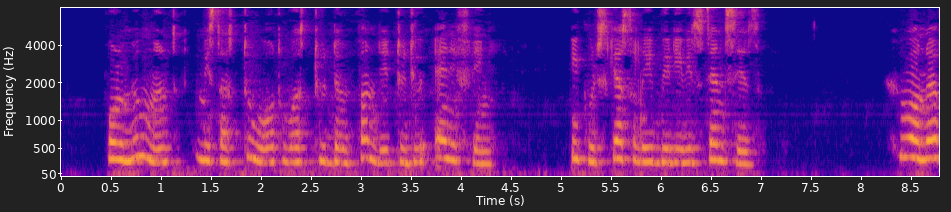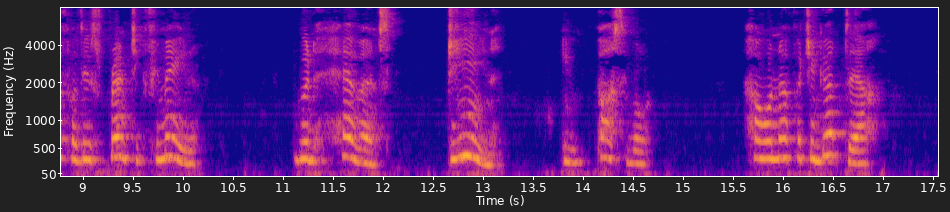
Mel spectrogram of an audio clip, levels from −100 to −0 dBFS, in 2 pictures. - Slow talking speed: Yes, slow, 120 wpm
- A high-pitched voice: Yes, very high, 280 Hz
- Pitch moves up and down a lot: No, average, 4.1 semitones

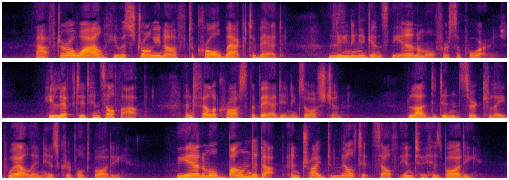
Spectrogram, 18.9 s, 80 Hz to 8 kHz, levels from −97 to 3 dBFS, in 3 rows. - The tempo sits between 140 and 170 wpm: Yes, average, 155 wpm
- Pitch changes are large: No, average, 2.9 semitones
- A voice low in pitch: No, high, 220 Hz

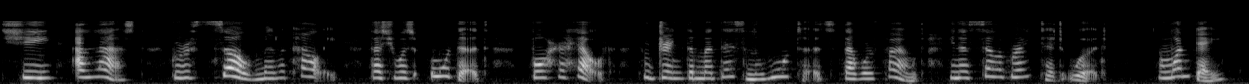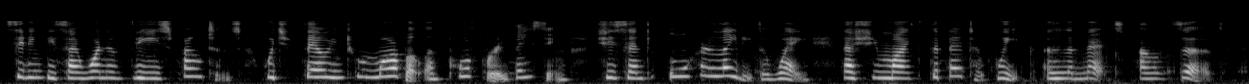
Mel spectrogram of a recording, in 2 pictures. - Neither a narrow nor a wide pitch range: Yes, average, 4.1 semitones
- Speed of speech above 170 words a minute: No, slow, 135 wpm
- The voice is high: Yes, very high, 300 Hz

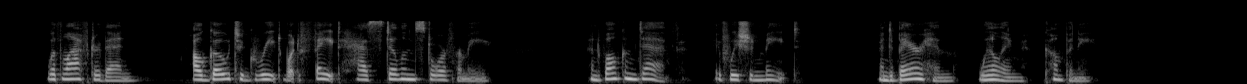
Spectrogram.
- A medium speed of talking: No, slow, 130 wpm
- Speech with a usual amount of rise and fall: Yes, average, 3.6 semitones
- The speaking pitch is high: Yes, high, 215 Hz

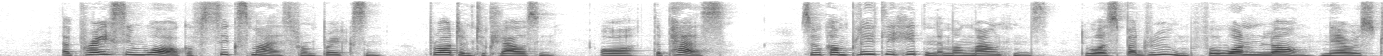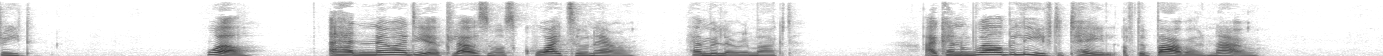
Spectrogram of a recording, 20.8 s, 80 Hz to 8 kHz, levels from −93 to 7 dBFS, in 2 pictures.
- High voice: Yes, high, 235 Hz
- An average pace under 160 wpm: Yes, average, 150 wpm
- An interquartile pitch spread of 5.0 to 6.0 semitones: Yes, average, 5.3 semitones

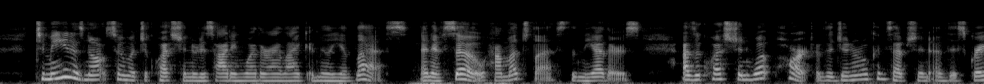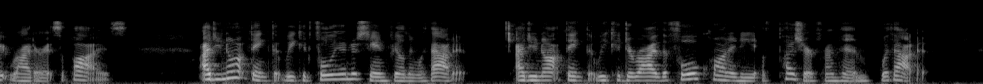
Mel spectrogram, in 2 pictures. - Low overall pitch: No, medium, 185 Hz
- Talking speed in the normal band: No, fast, 210 wpm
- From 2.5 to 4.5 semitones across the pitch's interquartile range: No, average, 5.0 semitones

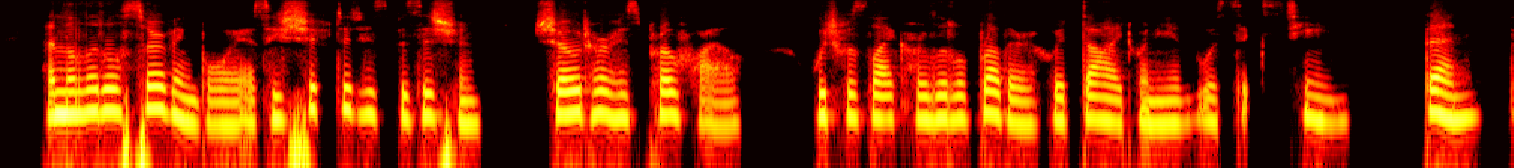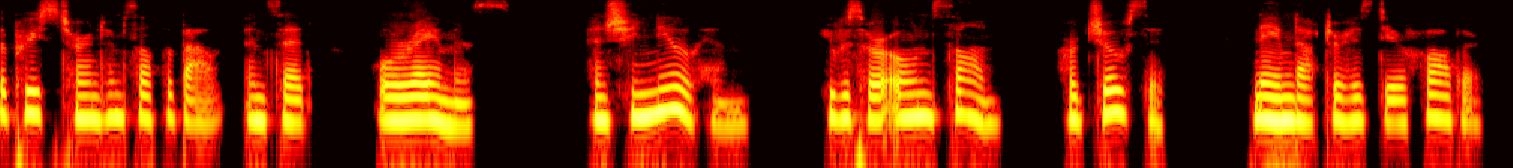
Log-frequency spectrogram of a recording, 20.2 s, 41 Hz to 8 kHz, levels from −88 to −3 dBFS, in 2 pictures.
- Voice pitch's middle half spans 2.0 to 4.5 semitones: Yes, average, 2.9 semitones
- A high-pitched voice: Yes, high, 195 Hz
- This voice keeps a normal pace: Yes, average, 155 wpm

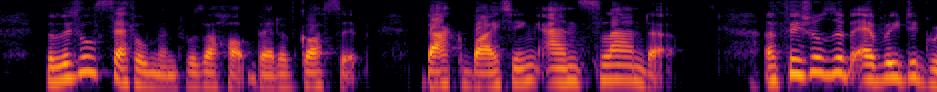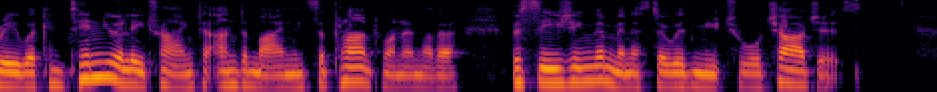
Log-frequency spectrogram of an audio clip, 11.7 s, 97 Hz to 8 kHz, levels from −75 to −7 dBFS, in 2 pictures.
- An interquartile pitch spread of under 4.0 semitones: No, average, 5.3 semitones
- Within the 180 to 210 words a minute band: No, average, 160 wpm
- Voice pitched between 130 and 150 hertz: Yes, medium, 140 Hz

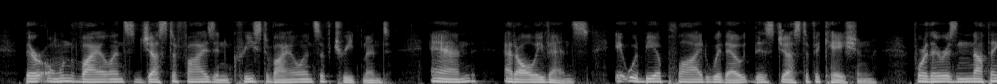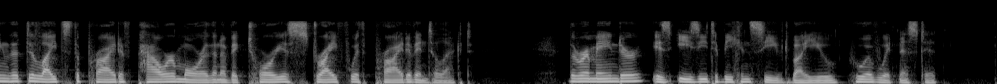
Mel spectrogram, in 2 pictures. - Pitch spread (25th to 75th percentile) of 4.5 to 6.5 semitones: No, average, 3.6 semitones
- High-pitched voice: No, low, 115 Hz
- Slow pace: No, average, 155 wpm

